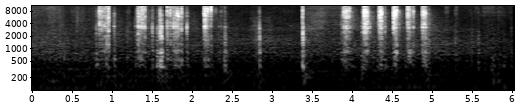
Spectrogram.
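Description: Phillips screwdriver turning small screws out of the plastic back of a car's instrument cluster, where they hold the chime speaker. It makes a run of irregular light clicks and ticks, clustered from about a second in to about five seconds.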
